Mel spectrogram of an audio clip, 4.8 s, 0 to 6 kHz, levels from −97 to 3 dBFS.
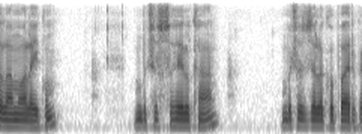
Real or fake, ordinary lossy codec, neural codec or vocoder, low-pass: real; AAC, 48 kbps; none; 5.4 kHz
